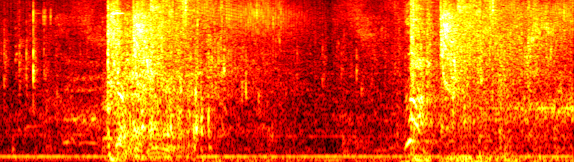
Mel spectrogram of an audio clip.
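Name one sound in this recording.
A metal pipe thuds hard into a zombie's body.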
